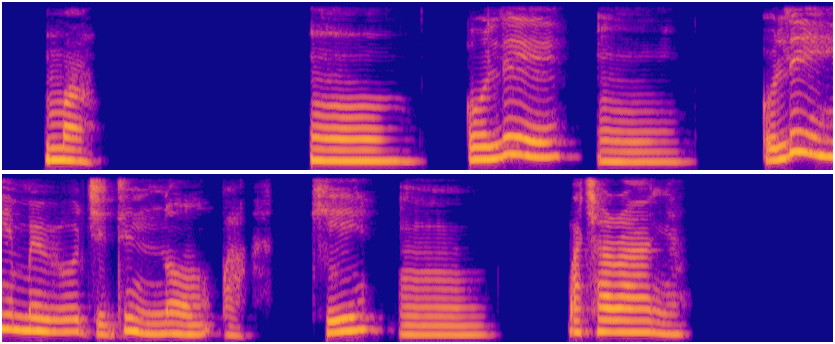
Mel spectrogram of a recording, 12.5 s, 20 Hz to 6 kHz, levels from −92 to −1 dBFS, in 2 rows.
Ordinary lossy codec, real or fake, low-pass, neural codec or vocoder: none; real; 5.4 kHz; none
